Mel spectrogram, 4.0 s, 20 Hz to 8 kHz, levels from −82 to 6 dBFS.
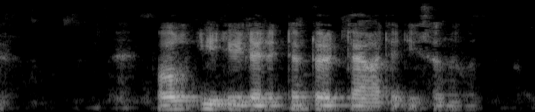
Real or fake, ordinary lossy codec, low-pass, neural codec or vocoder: real; MP3, 32 kbps; 7.2 kHz; none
